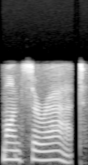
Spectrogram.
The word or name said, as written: Montserrat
